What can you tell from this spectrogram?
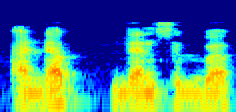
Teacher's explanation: pada silaba akhir kata adab dan sebab diucapkan P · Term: netralisasi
